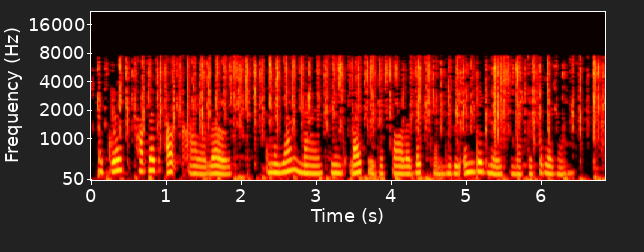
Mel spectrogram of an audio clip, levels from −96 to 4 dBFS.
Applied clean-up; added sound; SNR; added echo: classical method Wiener filter.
